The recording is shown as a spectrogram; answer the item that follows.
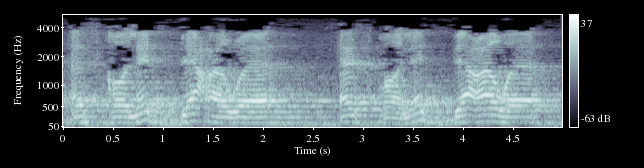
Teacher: نضغم التاء في الدال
